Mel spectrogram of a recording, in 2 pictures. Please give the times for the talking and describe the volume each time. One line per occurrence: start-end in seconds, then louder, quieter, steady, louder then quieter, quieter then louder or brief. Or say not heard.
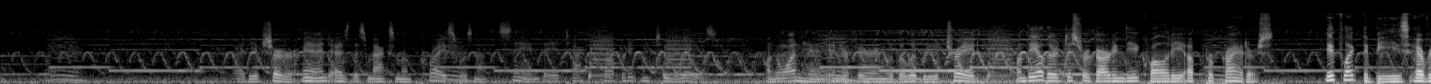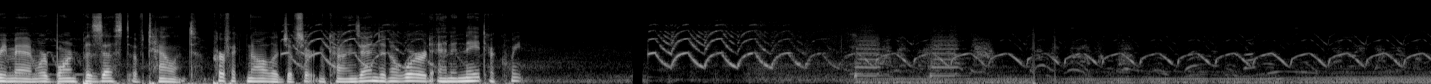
2.4-19.6 louder.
